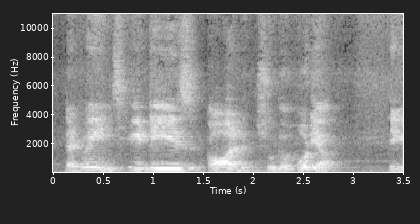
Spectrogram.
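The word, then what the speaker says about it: pseudopodia: तो इसको प्रोनाउंसिएशन है पी साइलेंट है, ठीक है। क्या है? पी साइलेंट है और इसको बोला जाता है सूडोपोडिया।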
